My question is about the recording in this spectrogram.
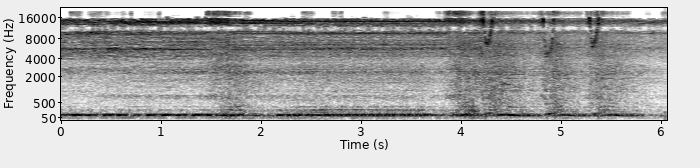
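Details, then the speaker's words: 1970 Dodge Challenger 440 V8 with FiTech fuel injection, after new spark plugs cured bad skipping: deep, even burble with throttle blips, no missed beats, runs smooth and strong. "Let's go listen out back. Sounds pretty good to me. Sounds damn good."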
